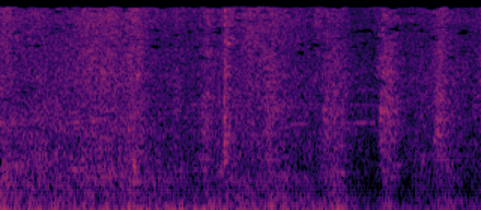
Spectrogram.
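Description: A train sound effect: a steady, dense rumble of rolling rail noise with faint rhythmic clatter running throughout, with no voices.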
